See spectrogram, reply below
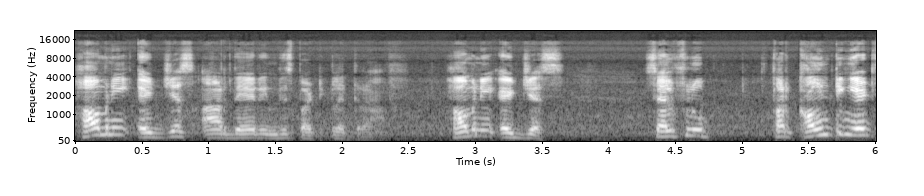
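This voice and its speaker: Over poor audio, a middle-aged man with a high-sitting, sharp voice runs a live online lecture in a studio set against a dark digital board. He tends to repeat himself, poses questions to the class and repeatedly calls them "my dear friends."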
